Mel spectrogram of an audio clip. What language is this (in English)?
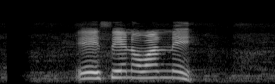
Sinhala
